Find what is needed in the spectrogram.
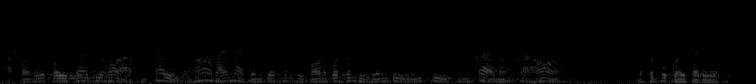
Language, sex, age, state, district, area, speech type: Odia, male, 30-45, Odisha, Cuttack, urban, spontaneous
